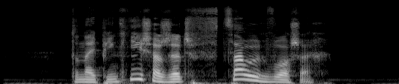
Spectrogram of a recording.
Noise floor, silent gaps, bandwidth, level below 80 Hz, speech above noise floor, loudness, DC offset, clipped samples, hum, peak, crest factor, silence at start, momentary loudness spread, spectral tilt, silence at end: -64 dBFS; none; 16 kHz; -42 dBFS; 43 dB; -21 LUFS; under 0.1%; under 0.1%; none; -4 dBFS; 20 dB; 0.7 s; 14 LU; -5.5 dB/octave; 0.75 s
